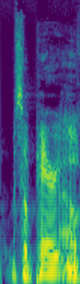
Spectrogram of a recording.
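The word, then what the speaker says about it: Peryton: So Periton, okay, is the correct pronunciation according to my notes here.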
